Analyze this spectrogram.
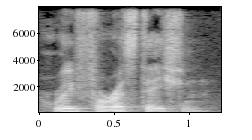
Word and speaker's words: reforestation: pour notre planète reforestation reforestation s'écrit exactement comme en anglais reforestation reforestation seule la prononciation change consiste à planter des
